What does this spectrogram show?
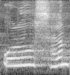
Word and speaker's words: اورشلم: بھی پہلے موجود تھا، اور اس کا تلفظ اورشلم تھا، جس کے معنی شہر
